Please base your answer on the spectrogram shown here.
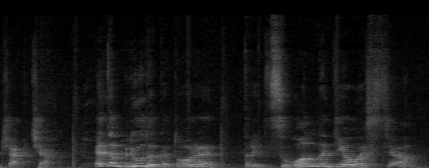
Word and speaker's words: чак-чак: У татар оно называется чак-чак. Хотя я думаю, у татар-то оно называется по-другому, но на русском языке это произносится чак-чак.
